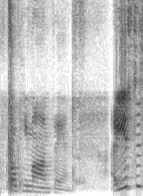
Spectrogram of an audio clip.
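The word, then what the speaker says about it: Pokémon: around Pokemon I know I said it wrong Pokemon fans I used to say pokey man all the time to drive my nutty nuts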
